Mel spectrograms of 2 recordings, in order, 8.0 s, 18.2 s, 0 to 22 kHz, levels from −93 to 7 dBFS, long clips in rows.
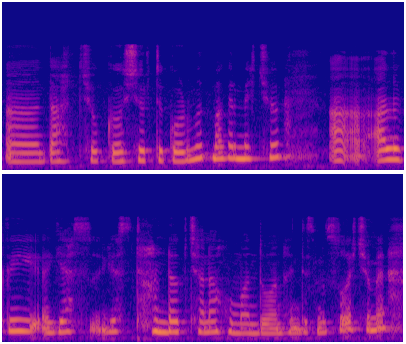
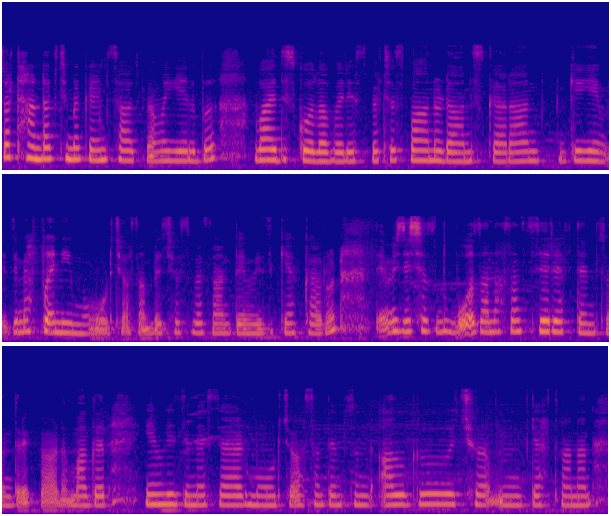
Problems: none marked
